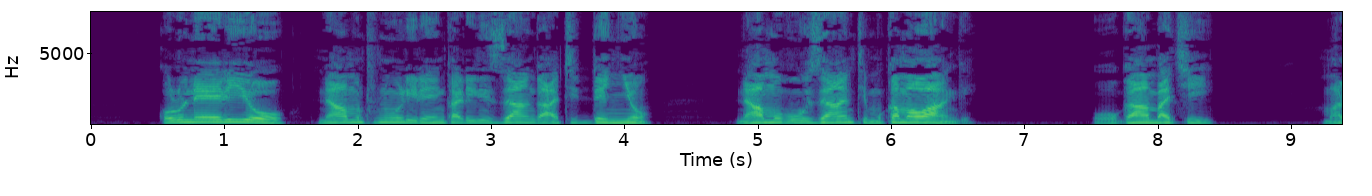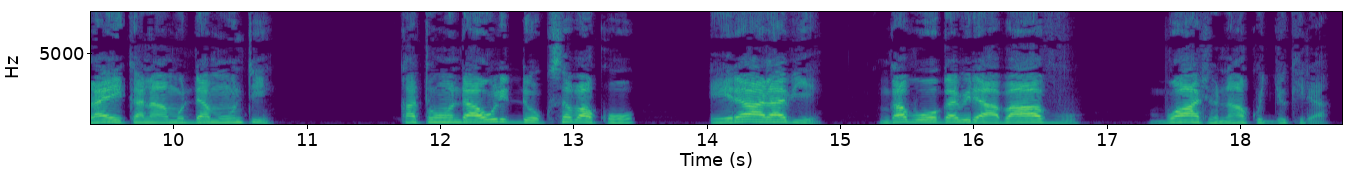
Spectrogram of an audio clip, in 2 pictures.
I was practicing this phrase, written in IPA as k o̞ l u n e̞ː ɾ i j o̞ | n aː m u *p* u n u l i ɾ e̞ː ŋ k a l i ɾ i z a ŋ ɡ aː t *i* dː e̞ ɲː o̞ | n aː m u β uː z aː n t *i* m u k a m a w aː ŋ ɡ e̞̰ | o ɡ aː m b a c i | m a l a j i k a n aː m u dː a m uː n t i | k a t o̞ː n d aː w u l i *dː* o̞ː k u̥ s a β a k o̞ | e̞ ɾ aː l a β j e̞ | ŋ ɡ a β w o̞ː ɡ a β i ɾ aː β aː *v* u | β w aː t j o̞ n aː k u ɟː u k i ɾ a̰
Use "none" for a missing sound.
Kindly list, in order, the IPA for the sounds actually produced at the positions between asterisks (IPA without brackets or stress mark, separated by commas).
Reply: t, i, i, dː, v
